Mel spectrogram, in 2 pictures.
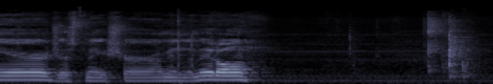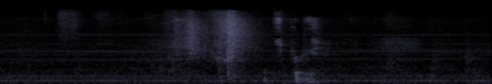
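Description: Plastic parts rattle and tap as they are handled.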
